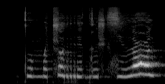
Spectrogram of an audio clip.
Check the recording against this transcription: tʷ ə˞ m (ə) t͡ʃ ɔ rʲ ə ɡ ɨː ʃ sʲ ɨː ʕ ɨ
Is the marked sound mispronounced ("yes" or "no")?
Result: no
